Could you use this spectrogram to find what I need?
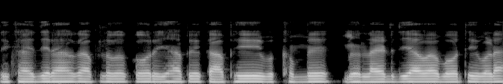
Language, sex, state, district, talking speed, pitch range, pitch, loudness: Hindi, male, Chhattisgarh, Kabirdham, 215 wpm, 125-130 Hz, 130 Hz, -15 LUFS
